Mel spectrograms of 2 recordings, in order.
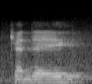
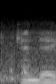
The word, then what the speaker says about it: Kendig: I went and visited the Kendai. I don't know if it's pronounced that way. Kendig. That's good. Kendai. Kendig. So, with a G.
